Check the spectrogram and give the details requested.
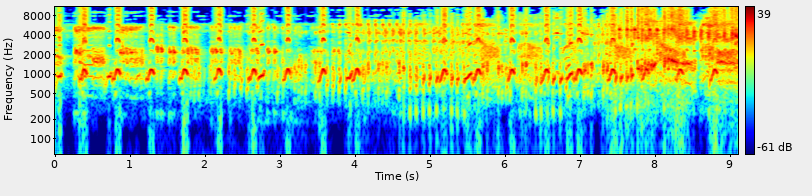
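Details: A white-breasted waterhen lure call: rhythmic hooked mid-pitched notes about twice a second. They become buried in a dense, noisy chorus of overlapping harsh calls and clicks in the second half.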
